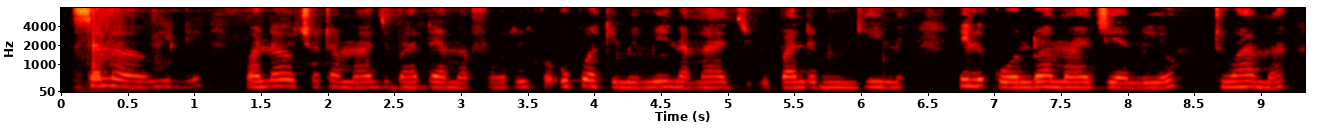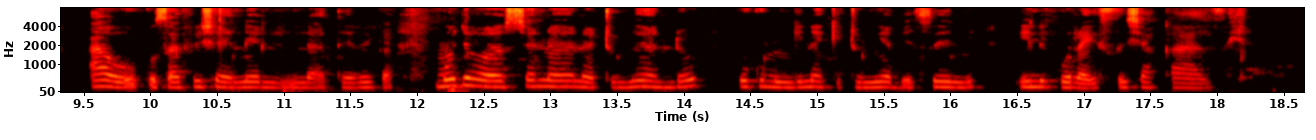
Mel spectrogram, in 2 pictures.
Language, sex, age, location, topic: Swahili, female, 18-24, Kisii, health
